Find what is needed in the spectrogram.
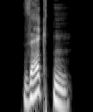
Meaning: inflection of sägen: 1. first/third-person plural preterite 2. first/third-person plural subjunctive II
- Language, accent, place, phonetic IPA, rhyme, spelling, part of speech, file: German, Germany, Berlin, [ˈzɛːktn̩], -ɛːktn̩, sägten, verb, De-sägten.ogg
